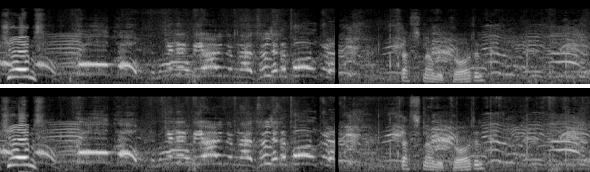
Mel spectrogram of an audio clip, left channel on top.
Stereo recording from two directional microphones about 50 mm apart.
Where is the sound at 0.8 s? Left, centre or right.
Right.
